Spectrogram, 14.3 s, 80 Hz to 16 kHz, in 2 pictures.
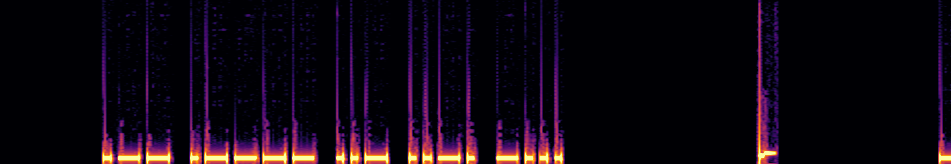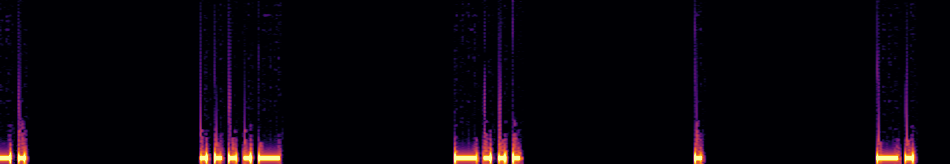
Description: Morse code, heard as a keyed tone, about 22 wpm, spaced as for 9 wpm, 700 Hz. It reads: W1UFB N4BEN
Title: USA Call Signs - 5 Characters - 8x Character Spacing - 22wpm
